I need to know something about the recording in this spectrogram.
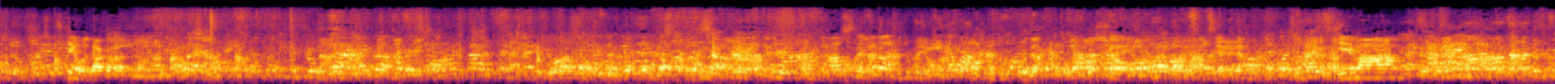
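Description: A young man speaks through a microphone over a loudspeaker in an echoing room.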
